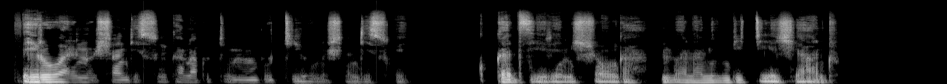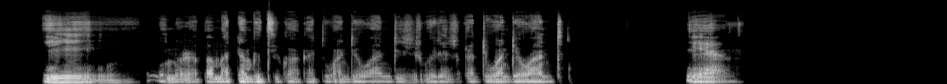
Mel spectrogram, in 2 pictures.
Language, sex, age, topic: Ndau, male, 36-49, health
